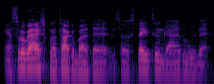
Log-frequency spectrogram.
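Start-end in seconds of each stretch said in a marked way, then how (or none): none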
